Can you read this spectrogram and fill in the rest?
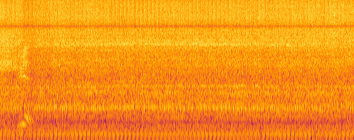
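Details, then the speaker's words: Cub Cadet tractor missing on the right cylinder only at idle and fine when revved: uneven idle with irregular pops about four a second; owner suspects dirt in the carburetor, a bad spark plug or arcing plug wires. "it popping a little bit, I don't know. Might be a speck of dirt in the carburetor, but as soon as you rev it up, it's fine."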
